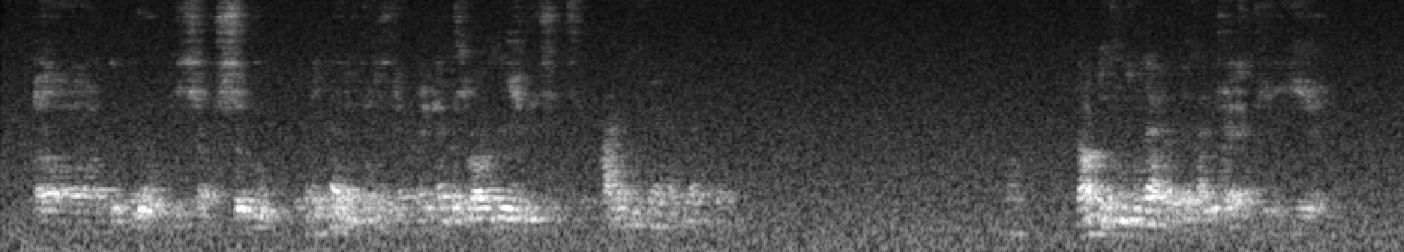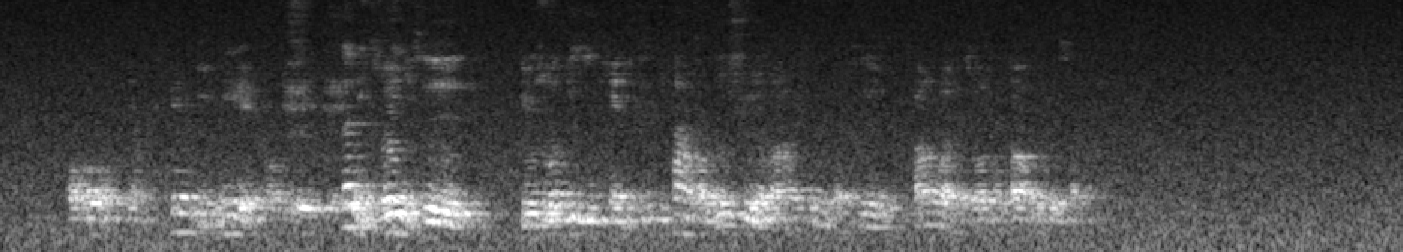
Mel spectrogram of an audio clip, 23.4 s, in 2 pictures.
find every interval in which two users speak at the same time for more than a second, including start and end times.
2.5-4.4

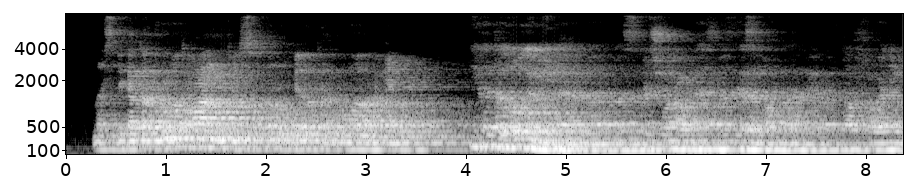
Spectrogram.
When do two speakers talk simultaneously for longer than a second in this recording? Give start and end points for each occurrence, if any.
none

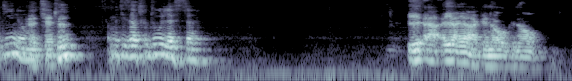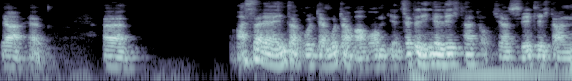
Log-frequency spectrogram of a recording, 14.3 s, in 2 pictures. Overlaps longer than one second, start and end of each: none

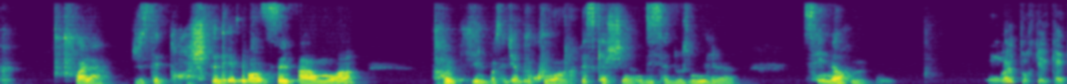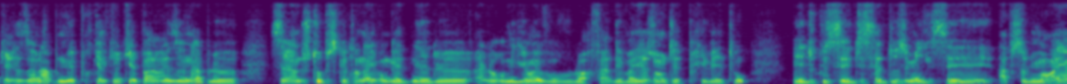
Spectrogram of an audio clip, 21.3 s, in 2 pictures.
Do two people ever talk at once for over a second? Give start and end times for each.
none

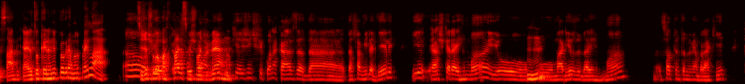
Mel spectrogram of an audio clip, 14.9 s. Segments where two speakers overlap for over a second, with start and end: 2.8-4.7

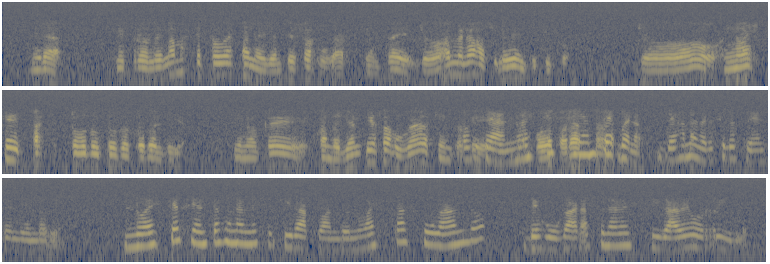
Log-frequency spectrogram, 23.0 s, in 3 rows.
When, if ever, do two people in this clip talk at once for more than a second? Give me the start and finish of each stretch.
12.2-13.8

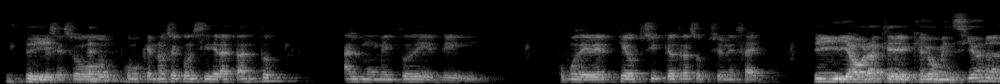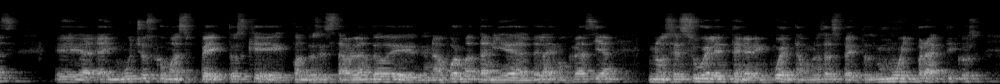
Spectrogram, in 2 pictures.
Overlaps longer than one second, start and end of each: none

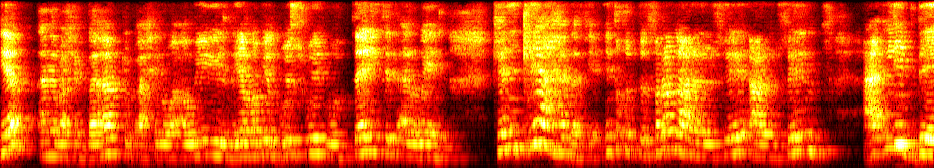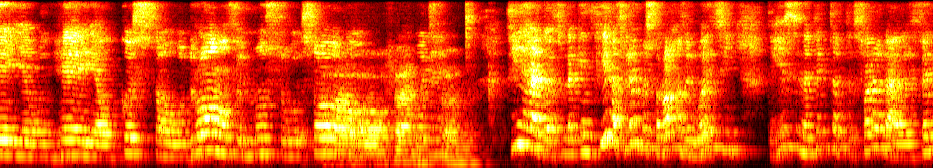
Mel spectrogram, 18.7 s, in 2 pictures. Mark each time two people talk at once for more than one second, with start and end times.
12.5-13.8

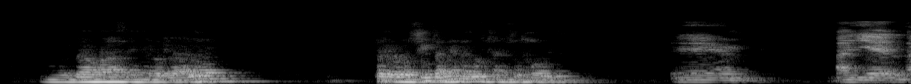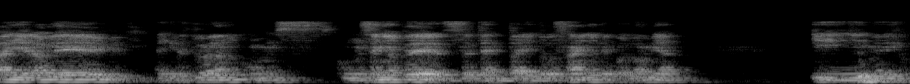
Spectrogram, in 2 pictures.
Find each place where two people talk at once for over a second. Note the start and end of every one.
none

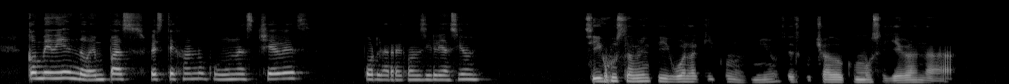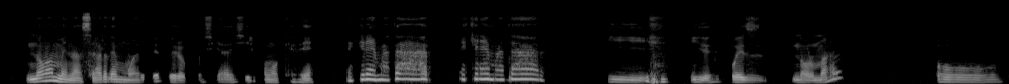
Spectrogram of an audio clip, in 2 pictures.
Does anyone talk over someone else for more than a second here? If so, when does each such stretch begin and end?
none

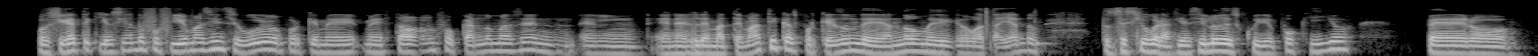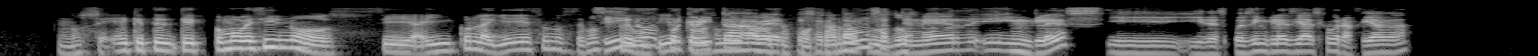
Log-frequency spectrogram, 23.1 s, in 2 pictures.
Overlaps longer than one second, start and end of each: 16.0-18.4

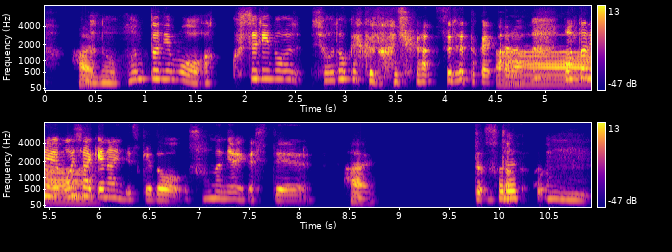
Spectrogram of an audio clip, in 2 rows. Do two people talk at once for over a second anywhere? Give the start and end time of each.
4.6-6.0

